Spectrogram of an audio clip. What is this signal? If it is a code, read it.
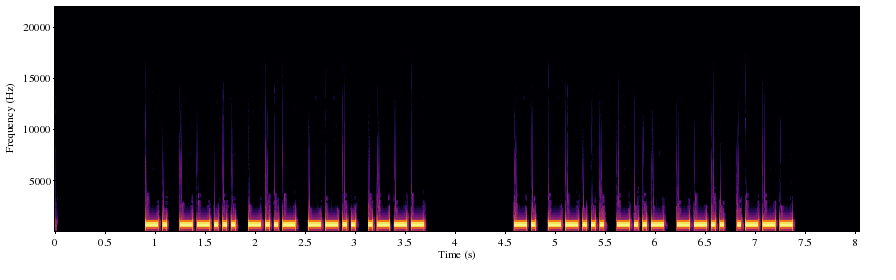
Morse code, heard as a keyed tone, about 28 wpm, 700 Hz. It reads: N7XZJ N7XZJ
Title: USA Call Signs - 5 Characters - Repeated 3x - 28wpm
